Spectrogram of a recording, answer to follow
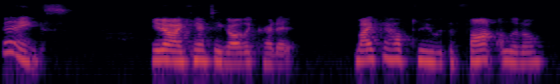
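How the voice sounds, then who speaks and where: Casting: actress as daring young woman, breezy chatterer, higher bright voice, conversational stage-play delivery. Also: steady tone, fairly quick. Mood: affectionate. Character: bold, excitable young woman, amateur urban matador.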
